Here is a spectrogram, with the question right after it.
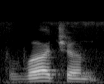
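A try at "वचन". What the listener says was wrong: Почему Вачан? Почему вы все время отбрасываете? Почему вы все время отбрасываете гласную в конце слова? Прям какое-то хиндизированное влияние.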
